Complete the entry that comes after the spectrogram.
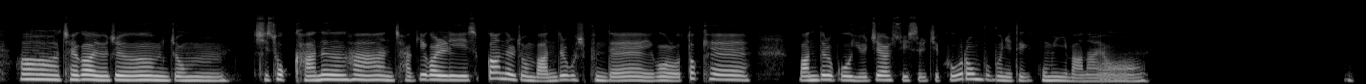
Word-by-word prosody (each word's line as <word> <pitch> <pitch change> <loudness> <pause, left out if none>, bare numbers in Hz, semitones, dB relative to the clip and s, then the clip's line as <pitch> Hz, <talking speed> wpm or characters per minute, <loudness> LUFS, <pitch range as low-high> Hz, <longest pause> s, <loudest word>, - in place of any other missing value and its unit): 아 235 -3 +4
제가 220 -2 +5
요즘 200 -1 +4
좀 180 -1 -2 0.2
지속 230 0 -4
가능한 210 0 +2
자기 190 +3 -4
관리 200 -2 +4
습관을 255 +2 0
좀 195 -4 -2
만들고 175 +6 -1
싶은데 185 -2 -3
이걸 175 +1 -1
어떻게 220 0 -2 0.5
만들고 195 0 +1
유지할 180 +4 -1
수 185 - -11
있을지 175 0 -9
그런 235 +6 -1
부분이 195 -5 -5
되게 175 0 -9
고민이 180 0 -3
많아요. 150 - -7 2.0
음. 195 - -15
195 Hz, 235 characters per minute, -24 LUFS, 180-215 Hz, 2.0 s, 제가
